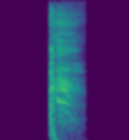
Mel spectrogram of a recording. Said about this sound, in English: I don't know, like, now that when I cough, I was like, I'm going to die. It's not the same as when you smoke a lot and you cough just because. Like, now every time I cough, it's like a traumatic experience.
